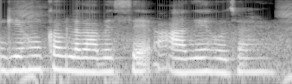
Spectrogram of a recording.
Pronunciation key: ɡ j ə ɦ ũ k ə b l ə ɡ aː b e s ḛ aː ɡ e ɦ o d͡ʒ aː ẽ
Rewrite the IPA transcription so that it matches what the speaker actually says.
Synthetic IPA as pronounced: ɡ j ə ɦ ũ k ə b l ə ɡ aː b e s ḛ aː ɡ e ɦ o d͡ʒ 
